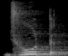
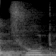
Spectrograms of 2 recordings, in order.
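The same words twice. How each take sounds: First: झूठ ending in a hard "t"; झूठ said as "jhoot"; wrong unaspirated ending. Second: Said in the usual way. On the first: Shown as a demonstration. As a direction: drop the breath from ठ in झूठ. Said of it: "झूठ नहीं होता". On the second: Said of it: "झूठ होता है".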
